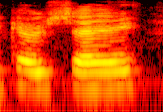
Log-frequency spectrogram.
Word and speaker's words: Cochet: I have been informed that her name is actually Cochet and not Cochette, as us Southern folk like to say. So if you are wondering how to say it, that's how you say her last name.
